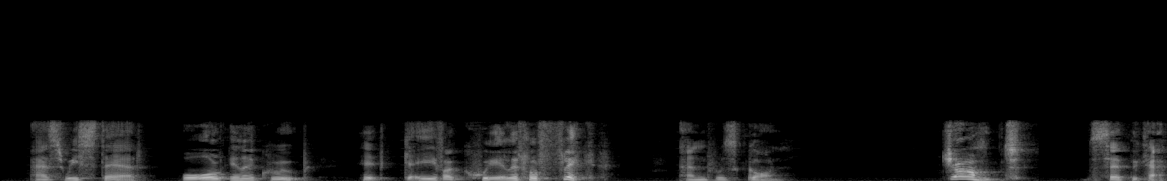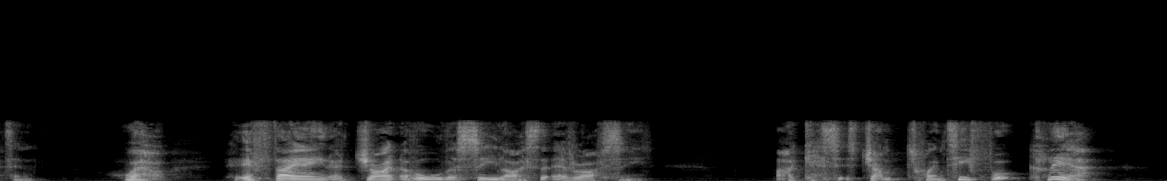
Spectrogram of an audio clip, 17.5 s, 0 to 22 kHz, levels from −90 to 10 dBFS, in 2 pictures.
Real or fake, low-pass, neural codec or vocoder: real; 7.2 kHz; none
